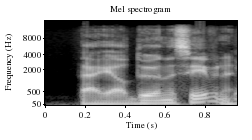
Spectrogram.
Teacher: You can hear how much slower it is. Much slower, right? And those vowels are often drawn out. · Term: Southern American accent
